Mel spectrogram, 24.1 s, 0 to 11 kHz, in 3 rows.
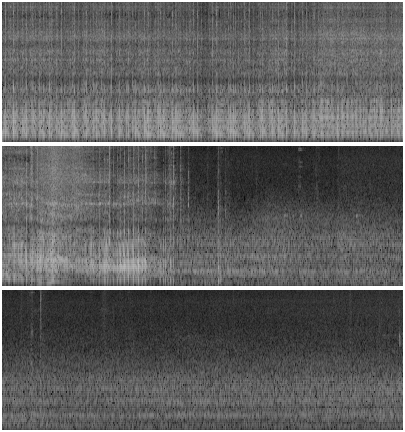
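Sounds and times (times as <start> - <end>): chainsaw engine running and revving: 0.0 - 11.8.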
